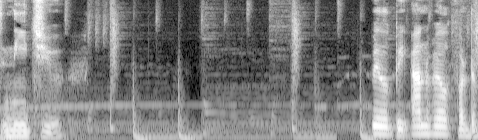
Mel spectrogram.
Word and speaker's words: NiziU: you will i'm sorry i'm always pronouncing them an easy way i know it's need you will be unveiled for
